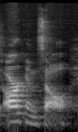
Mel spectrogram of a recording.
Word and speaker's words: Arkansas: The only acceptable way to pronounce it is Arkansas.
